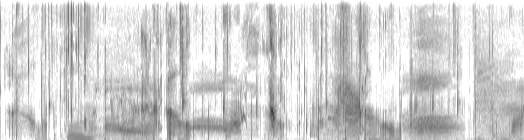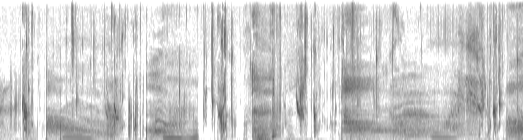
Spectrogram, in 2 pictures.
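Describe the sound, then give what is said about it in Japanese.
ASMR ear-licking mouth sounds: close, wet clicks, smacks and slurps repeating unevenly throughout, soft and intimate, with a faint whispered voice in places. “この耳、私がいっぱいレロレロしてあげますから、気持ちよくなってくださいね。”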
